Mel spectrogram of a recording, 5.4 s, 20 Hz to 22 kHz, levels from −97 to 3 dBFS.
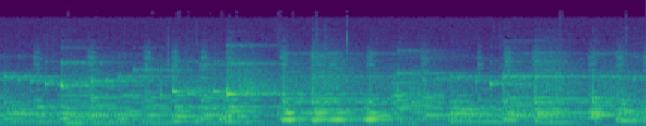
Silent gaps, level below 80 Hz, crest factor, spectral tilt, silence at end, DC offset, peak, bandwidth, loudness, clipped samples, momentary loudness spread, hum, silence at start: none; -54 dBFS; 18 dB; -6.5 dB/octave; 0 s; under 0.1%; -10 dBFS; 13 kHz; -28 LUFS; under 0.1%; 5 LU; none; 0 s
